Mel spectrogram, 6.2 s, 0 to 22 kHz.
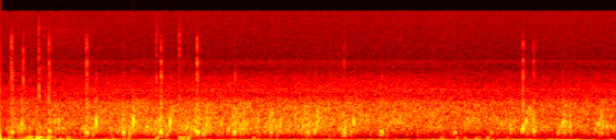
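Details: Fetal heartbeat at home on a portable fetal Doppler: fast, whooshing Doppler pulses, roughly 160 a minute.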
